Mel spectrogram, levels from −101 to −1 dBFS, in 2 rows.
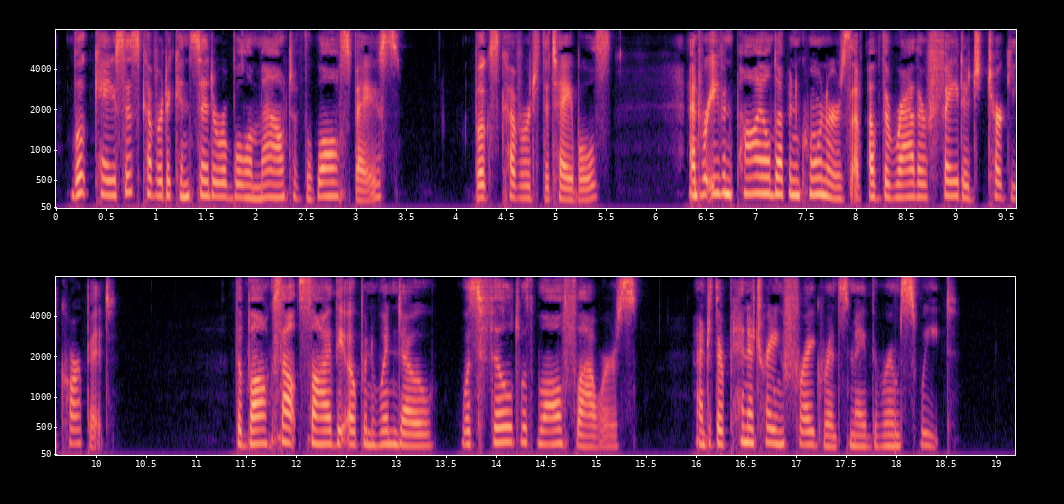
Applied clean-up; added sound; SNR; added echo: none; none; none; none.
